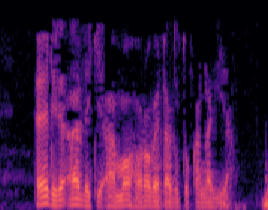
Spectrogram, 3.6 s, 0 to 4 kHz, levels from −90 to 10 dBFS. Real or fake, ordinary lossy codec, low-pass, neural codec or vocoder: real; MP3, 16 kbps; 3.6 kHz; none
